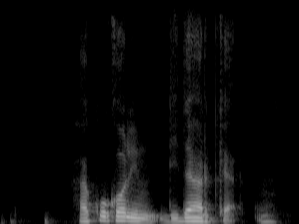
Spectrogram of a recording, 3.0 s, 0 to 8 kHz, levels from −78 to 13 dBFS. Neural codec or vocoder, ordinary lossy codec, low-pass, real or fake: codec, 16 kHz, 0.9 kbps, LongCat-Audio-Codec; none; none; fake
